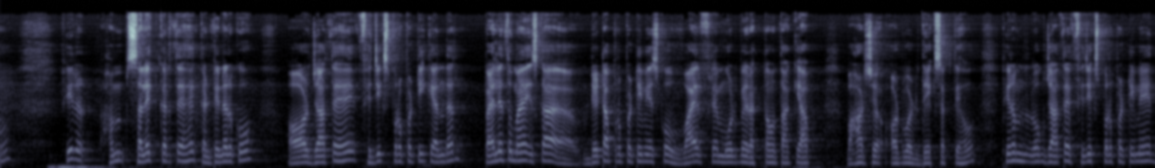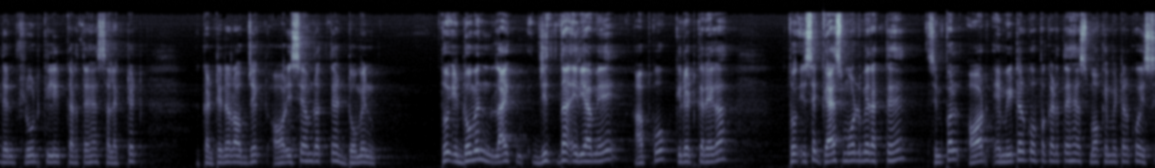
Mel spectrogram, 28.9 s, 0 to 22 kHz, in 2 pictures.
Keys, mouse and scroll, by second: 1.2-2.6 shift+middle drag, 2.6 click, 3.4-3.9 drag, 4.4-4.9 shift+middle drag, 4.9 scroll up 2, 5.1-5.7 shift+middle drag, 5.7 click, 6.0 scroll down 2, 6.1-6.5 shift+middle drag, 6.5 click, 6.9 click, 7.2-9.0 shift+middle drag, 9.0 click, 9.4-9.9 scroll down 1, 9.9 drag, 10.2-10.9 scroll down 9, 10.9-12.7 drag, 12.7 shift+middle click, 13.1 shift+z, 13.6 middle click, 13.8 click, 14.1 click, 14.4 scroll down 1, 14.6 middle drag, 14.9 scroll up 1, 15.1-16.1 shift+middle drag, 16.1-17.2 scroll up 12, 17.6-19.5 drag, 20.7-22.5 shift+middle drag, 22.5-24.4 drag, 24.7-25.9 shift+middle drag, 25.9 scroll up 1, 26.0-27.4 shift+middle drag, 27.4-28.6 drag, 28.6 shift+middle click.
